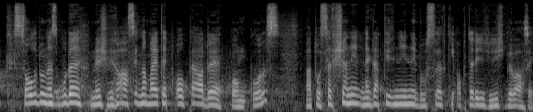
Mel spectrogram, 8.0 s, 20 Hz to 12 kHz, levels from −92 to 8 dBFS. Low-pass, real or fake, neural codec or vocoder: 10.8 kHz; fake; codec, 44.1 kHz, 1.7 kbps, Pupu-Codec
